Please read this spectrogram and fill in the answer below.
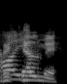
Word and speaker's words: Riquelme: Riquelme.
